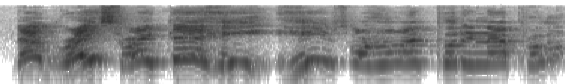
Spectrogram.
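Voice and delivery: high, astonished questioning voice; imitated incredulity. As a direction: play a fan who can't believe it. Voicing a surprised viewer.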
